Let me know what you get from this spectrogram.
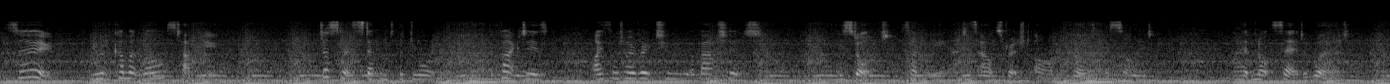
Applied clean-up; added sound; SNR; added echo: none; Accelerating, revving, vroom; -4 dB; none.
